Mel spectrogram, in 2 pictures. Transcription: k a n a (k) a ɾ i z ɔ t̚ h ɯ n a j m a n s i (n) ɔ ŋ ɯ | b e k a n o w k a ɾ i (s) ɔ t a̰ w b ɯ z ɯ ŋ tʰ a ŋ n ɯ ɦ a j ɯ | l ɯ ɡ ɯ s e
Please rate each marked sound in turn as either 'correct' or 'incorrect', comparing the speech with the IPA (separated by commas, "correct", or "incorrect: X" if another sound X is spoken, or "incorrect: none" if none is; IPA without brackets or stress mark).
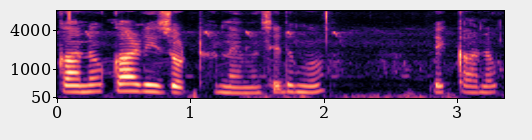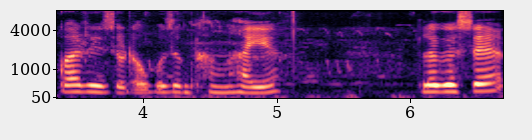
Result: correct, incorrect: d, incorrect: z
